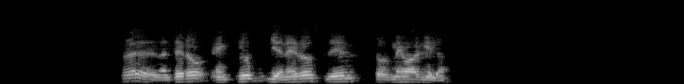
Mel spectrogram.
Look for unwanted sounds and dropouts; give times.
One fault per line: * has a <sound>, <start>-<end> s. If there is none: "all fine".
all fine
